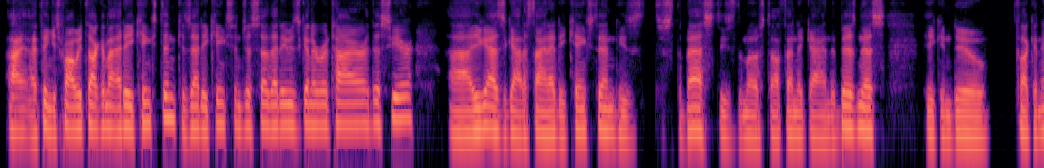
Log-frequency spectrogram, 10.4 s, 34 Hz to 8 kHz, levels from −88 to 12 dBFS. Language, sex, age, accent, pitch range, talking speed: English, male, 30-49, American, 105-130 Hz, 260 wpm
